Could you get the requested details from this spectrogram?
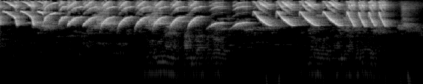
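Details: Kenari kalitan canary singing vigorously in a dense, rapid flow of high, downslurred and upswept notes, about three a second, with fast trilled stretches. A low buzzing hum sounds underneath midway through.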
